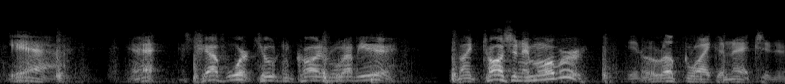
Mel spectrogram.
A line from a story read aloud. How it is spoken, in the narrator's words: Etch growls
